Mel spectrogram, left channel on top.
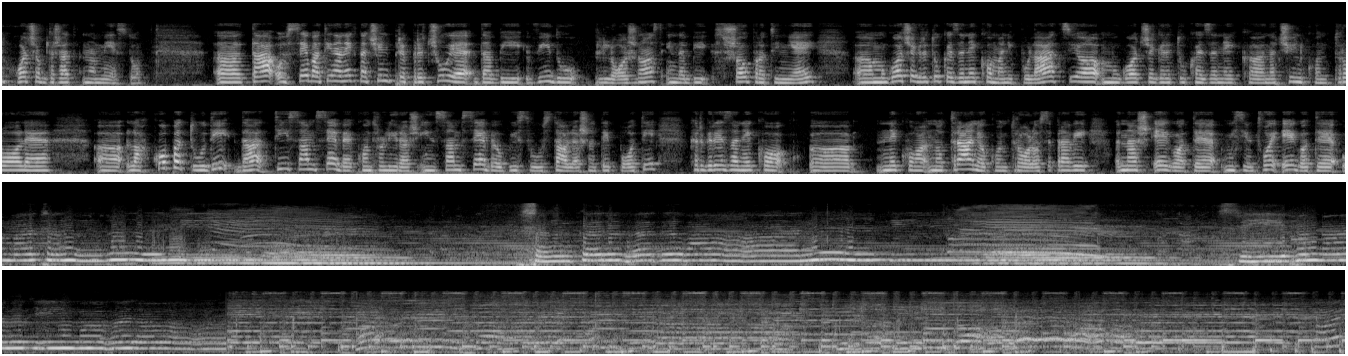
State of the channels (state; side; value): different; both; correlation 0.00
